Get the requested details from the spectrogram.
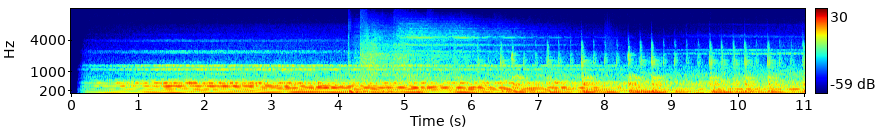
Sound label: Tension; Yakuza Kiwami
